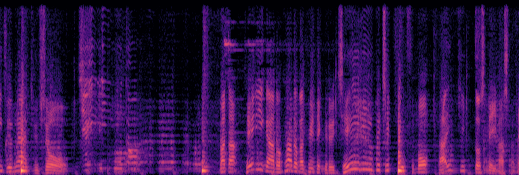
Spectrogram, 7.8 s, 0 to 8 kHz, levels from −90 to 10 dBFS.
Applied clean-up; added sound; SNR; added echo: neural mask model RNNoise.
